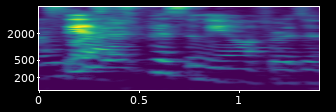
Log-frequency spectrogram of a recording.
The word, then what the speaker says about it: Sansa: Stanza. Sansa. What? Sansa. It's actually Sansa.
